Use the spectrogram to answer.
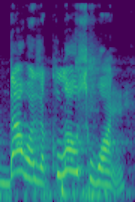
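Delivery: ordinary delivery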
